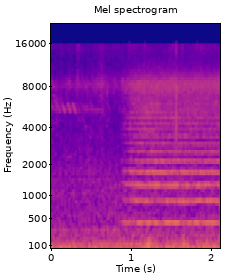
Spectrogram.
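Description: A faint horn sounds one steady held note, starting about a second in.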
